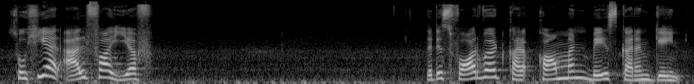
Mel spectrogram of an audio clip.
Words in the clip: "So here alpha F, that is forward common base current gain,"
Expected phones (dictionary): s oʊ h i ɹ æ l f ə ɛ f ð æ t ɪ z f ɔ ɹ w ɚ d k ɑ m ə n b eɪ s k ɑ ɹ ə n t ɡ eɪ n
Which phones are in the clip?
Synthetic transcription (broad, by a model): s oʊ h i ɹ æ l f ə ɛ f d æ t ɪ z f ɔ ɹ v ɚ d k ɑ m ə n b eɪ s k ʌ ɹ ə n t ɡ eɪ n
